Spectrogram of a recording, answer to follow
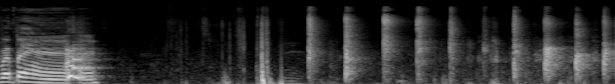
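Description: A man's drawn-out laughing shout in the first second. After a short pause, a steady run of hand claps follows, about two to three a second for roughly three seconds.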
